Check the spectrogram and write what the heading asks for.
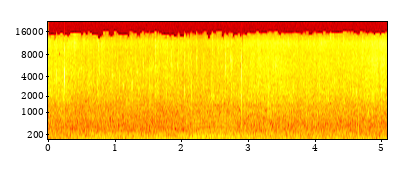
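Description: Cats eating raw fish close to the microphone: wet chewing and smacking with many small sharp clicks over a steady low rumble.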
